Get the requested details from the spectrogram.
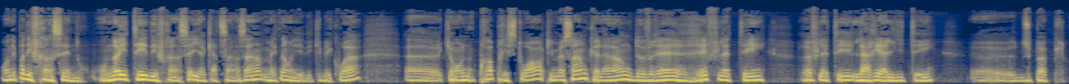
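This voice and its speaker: Radio host: man with a Quebec French accent, gravelly and husky, close dry studio sound. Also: medium pitch, normal speed, dark tone, no room sound. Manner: conversational, fillers, polite wrap-ups. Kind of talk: radio talk show.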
